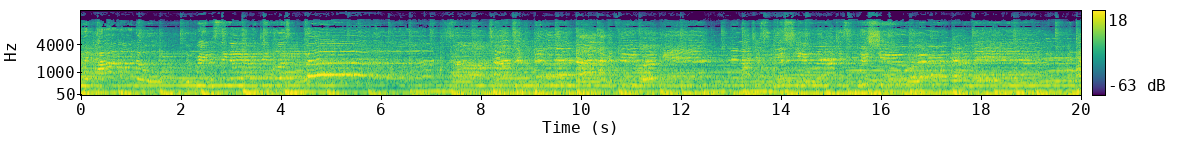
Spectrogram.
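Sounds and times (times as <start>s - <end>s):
live country band playing: 0.0s - 20.0s
woman singing lead vocals: 0.0s - 20.0s.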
